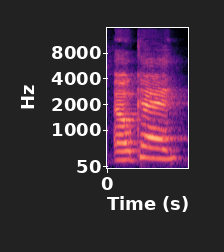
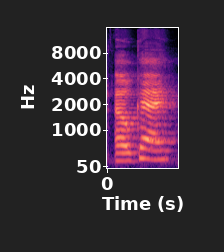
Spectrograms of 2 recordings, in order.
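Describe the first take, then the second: Both takes have the same delivery.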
